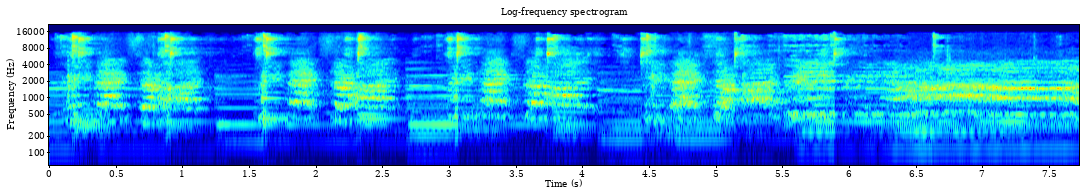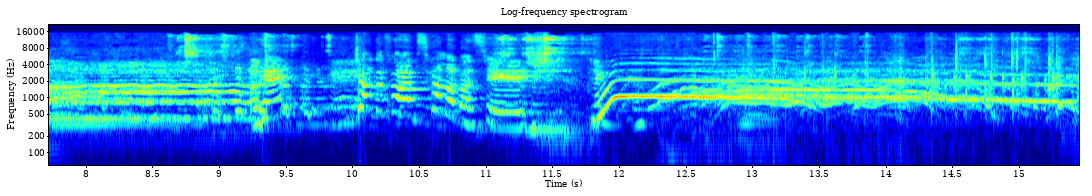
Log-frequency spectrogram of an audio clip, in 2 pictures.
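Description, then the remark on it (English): A live crowd chants "Prefects are hot" together in a loud, rhythmic group chorus, then breaks into a sustained burst of high-pitched cheering and whooping near the end. “Well, sing with me, and you better be louder than them.”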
